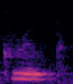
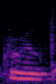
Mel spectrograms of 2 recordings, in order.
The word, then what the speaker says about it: group: somebody pinched you ow this word however does not make the owl sound the oh you hear says ooh like a long u almost and in this so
